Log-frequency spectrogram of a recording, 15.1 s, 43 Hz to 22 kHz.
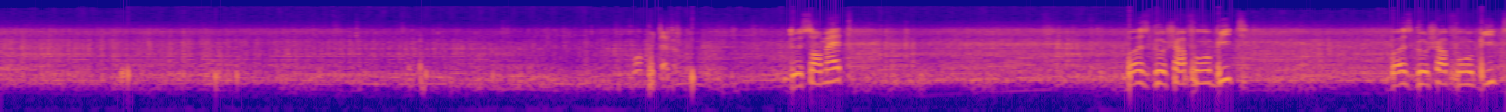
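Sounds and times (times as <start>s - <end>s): car engine revving hard: 0.0s - 15.0s
tyre noise on wet road: 0.0s - 15.0s.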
